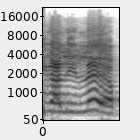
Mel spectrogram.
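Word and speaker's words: גליל: ciudad sobre cementerio y galilea porque era la región de galilea galilea significa en hebreo se pronuncia en hebreo y galil que significa círculo base en pocas palabras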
